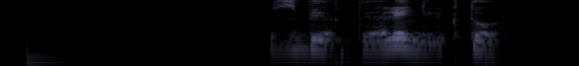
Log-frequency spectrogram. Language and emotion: Russian, angry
